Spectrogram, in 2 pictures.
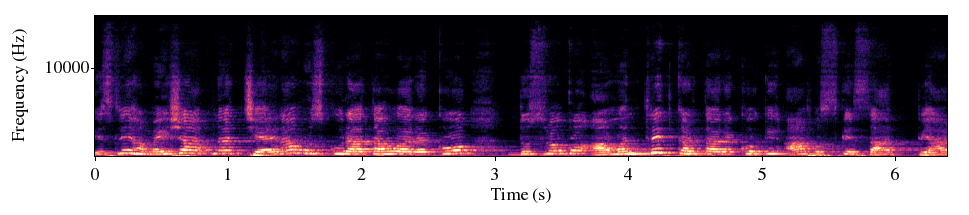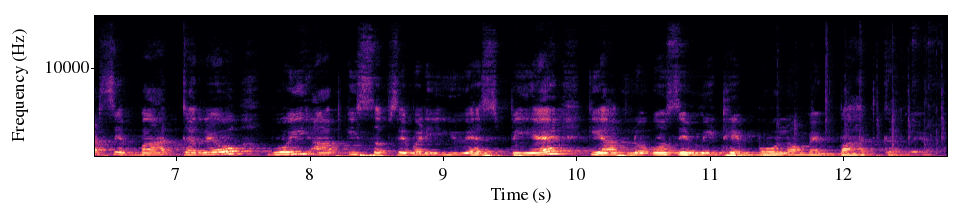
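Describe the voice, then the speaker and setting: With music in the background and audible room echo, the voice makes very wide pitch swings and hardly any pauses. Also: woman, high pitch for a woman. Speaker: author and poet. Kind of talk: interview.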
